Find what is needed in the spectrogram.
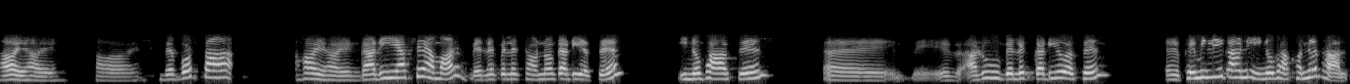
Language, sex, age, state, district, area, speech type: Assamese, female, 60+, Assam, Barpeta, rural, conversation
